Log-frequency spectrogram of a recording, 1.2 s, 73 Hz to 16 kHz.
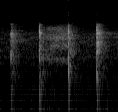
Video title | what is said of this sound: Sinjuan K. Cassadine "Silicone Gone Wrung" Part 9 | it's like knocking on wood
